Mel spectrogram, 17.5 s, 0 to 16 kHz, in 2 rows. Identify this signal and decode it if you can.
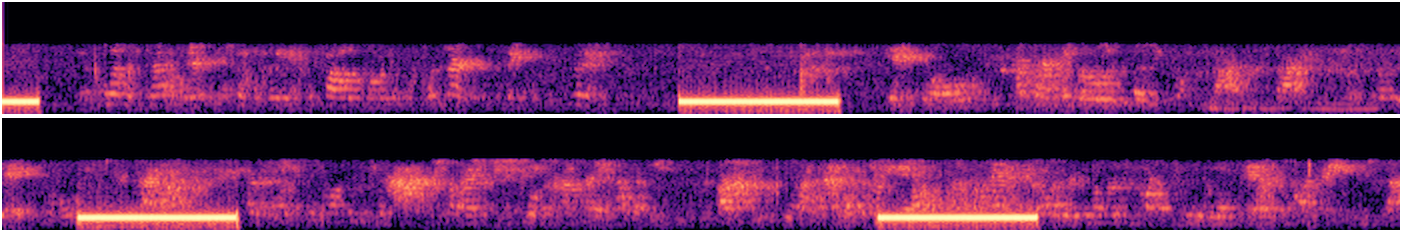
Ringback tone (Europe, 425 Hz), with speech.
